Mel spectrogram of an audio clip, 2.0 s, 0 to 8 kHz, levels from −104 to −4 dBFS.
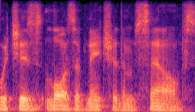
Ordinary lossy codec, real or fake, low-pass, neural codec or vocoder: Opus, 24 kbps; real; 7.2 kHz; none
